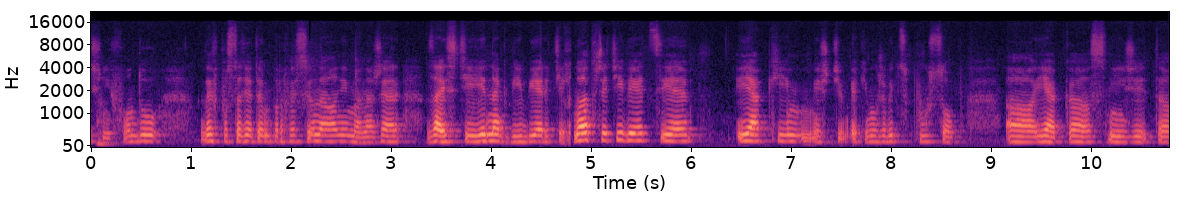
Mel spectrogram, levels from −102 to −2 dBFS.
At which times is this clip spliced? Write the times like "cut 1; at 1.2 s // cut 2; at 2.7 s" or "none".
cut 1; at 4.8 s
